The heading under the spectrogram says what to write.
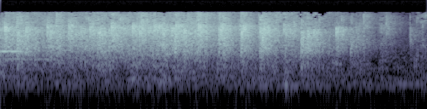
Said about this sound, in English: So let's give them a round of applause and invite them over.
